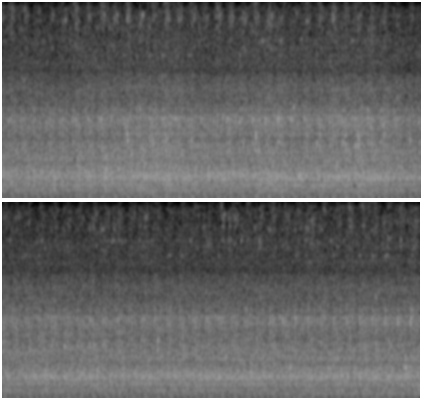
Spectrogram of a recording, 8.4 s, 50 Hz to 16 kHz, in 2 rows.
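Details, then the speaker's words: International B276 diesel tractor after annual service, tappet clearances reset and fuel system bled, exhaust silencer not yet fitted: loud, raw but steady, even idle with no tappet clatter; normal idle. "well as you can hear it's certainly sounding a lot better no we're not getting that tepid noise that we were getting before"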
